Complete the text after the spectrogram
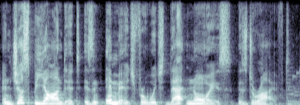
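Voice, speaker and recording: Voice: medium pitch, big pitch swings, measured pace, faint music behind. A performer narrating a scripted readers theater piece, presenting quotations and linking ideas. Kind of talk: scripted narration, staged reading of a research presentation.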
